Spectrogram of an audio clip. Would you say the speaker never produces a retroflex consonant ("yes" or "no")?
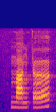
no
